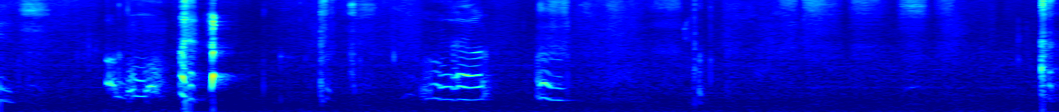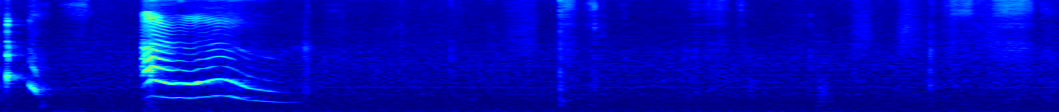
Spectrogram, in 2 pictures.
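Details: Infant smiling, babbling and cooing, with several brief, sharp, abrupt breathing catches in a quiet room: hiccups.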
